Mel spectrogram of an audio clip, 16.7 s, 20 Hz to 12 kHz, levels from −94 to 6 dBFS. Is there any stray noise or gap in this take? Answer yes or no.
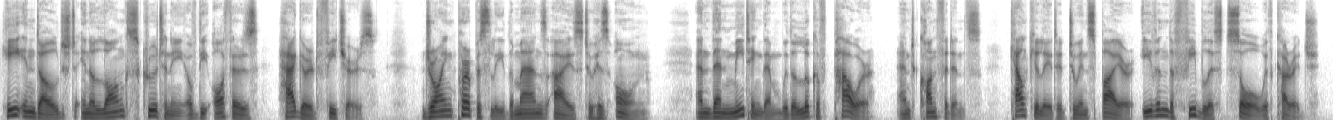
no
